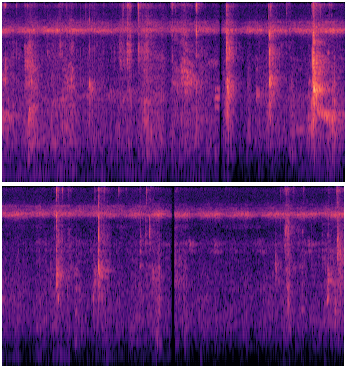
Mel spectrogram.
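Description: Faint close-up mouth sounds of a person eating rice and pork by hand: chewing with scattered lip smacks and sharp clicks, the loudest about two and a half seconds in.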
